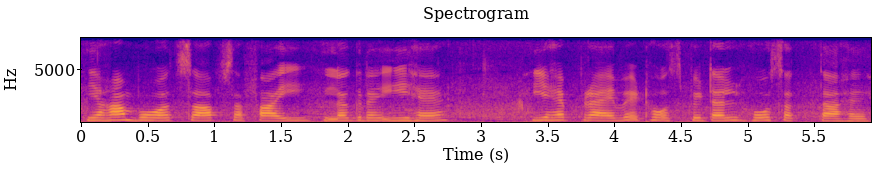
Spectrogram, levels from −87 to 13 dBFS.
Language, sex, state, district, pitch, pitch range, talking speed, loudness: Hindi, female, Haryana, Rohtak, 245 Hz, 235-255 Hz, 130 wpm, -17 LUFS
